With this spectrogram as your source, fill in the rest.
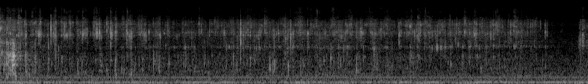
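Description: Liquid sloshes as a jar is shaken.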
